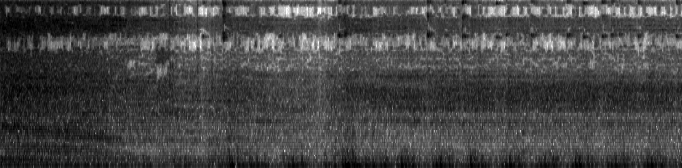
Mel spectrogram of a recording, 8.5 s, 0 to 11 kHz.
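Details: Mitsubishi Eclipse 2G with 420A engine that won't start and idles weird: idle rises and sags unevenly with ragged dips, wind hiss behind; rough idle, cause unclear.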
